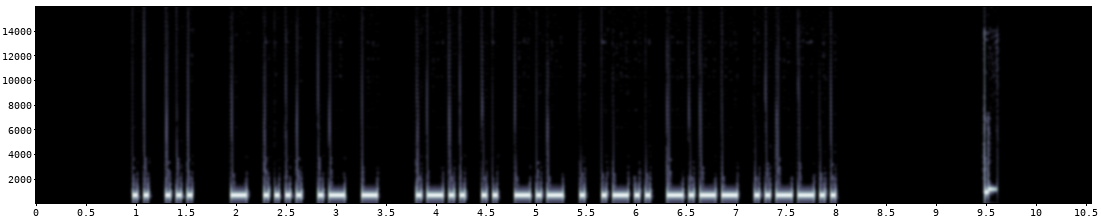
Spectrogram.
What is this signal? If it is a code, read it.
Morse code, heard as a keyed tone, about 22 wpm, 700 Hz. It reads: IS THAT LIKELY?
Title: Sentences from Top 1000 Words - Review Part 4 - 22wpm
